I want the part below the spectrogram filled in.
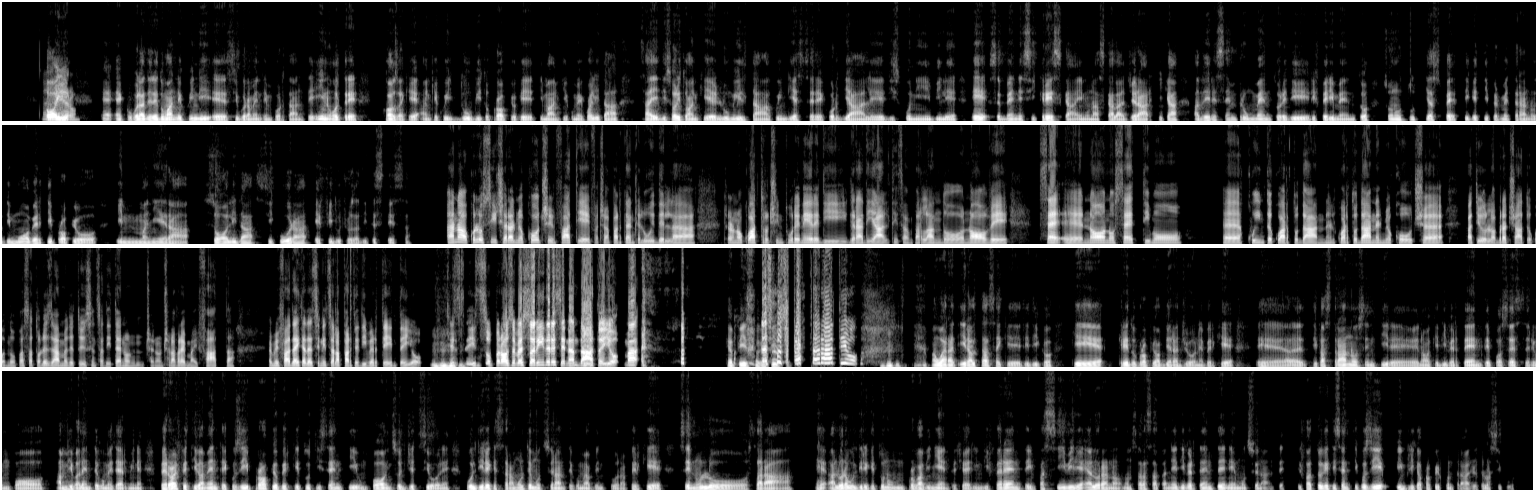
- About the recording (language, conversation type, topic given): Italian, advice, Come posso chiarire le responsabilità poco definite del mio nuovo ruolo o della mia promozione?
- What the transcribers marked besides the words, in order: other background noise; "proprio" said as "propio"; "proprio" said as "propio"; "stan" said as "zan"; in Japanese: "dan"; in Japanese: "dan"; chuckle; laughing while speaking: "senso?"; laughing while speaking: "andato"; laugh; laughing while speaking: "desso aspetta n attimo!"; "adesso" said as "desso"; chuckle; "un" said as "n"; "proprio" said as "propio"; "proprio" said as "propio"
